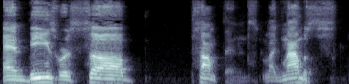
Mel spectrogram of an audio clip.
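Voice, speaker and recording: A middle-aged man talks in a bright, forward voice. He tells his stories with lively energy, restarting his sentences as he goes, like a guest sharing anecdotes in an interview. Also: medium pitch, slow pace. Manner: animated, lively storyteller with restarts. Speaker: guest actor. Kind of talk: storytelling in an interview.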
